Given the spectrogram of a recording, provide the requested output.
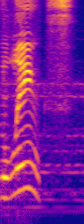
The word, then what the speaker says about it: Lynx: From Linux. Oh, P.S. This happens a lot when people say my name. It's pronounced Lynx. Ah, aka the cat Lynx.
